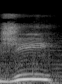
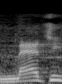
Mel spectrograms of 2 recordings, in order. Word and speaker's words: Magi: problem the Magi trials it's not g it's a magi man I'm telling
